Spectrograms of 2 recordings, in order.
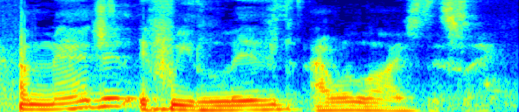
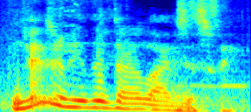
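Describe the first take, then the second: First: Slow reflective. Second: Higher and quicker, pressing the point; preacher repeating the line to the crowd, faster and higher; urgent, faster. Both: Shown as a demonstration.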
